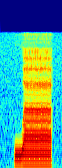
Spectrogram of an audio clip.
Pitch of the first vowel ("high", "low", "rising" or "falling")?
low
